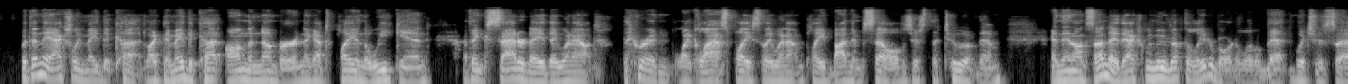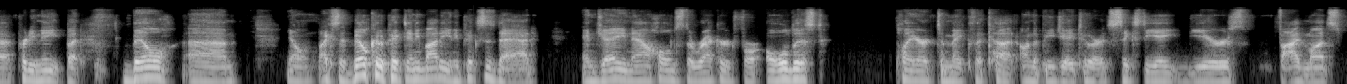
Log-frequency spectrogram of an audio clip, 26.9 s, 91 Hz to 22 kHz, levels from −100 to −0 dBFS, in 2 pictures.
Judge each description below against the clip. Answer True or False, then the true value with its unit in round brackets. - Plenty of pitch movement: False (3.9 semitones)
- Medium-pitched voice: False (110 Hz)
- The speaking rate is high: True (235 wpm)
